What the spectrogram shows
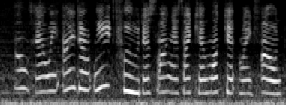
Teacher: capturing his breathy, chronically depressed vocal tone with devastating accuracy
